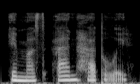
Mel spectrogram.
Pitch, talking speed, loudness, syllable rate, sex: 190 Hz, 170 wpm, -18 LUFS, 5.3 syllables/s, female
